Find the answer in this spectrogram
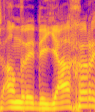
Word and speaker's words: Andre De Jager: My name is Andre De Jager, if you want to pronounce it correctly in my language.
